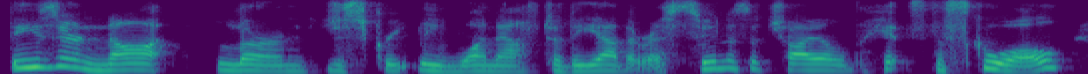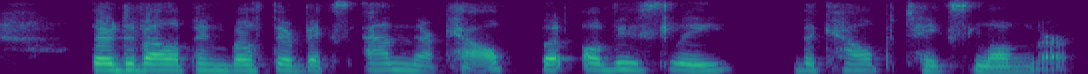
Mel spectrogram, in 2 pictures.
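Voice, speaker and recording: A woman's voice: medium pitch, a little slow, a little mellow, no room sound, muffled recording. A woman giving a recorded lecture on teaching, explaining and running through lists of examples. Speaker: teacher trainer.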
